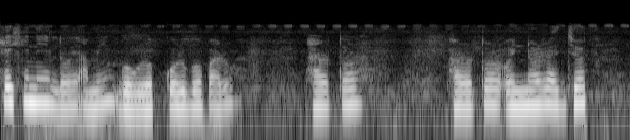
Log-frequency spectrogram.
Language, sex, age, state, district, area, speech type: Assamese, female, 45-60, Assam, Goalpara, urban, spontaneous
